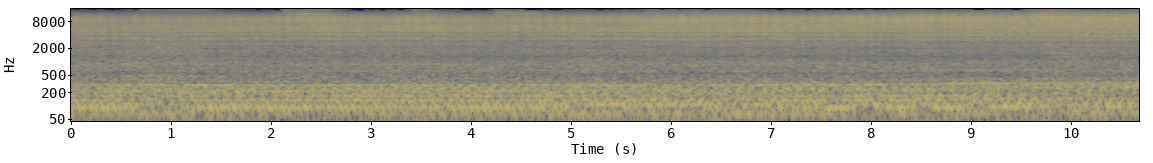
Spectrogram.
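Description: Norfolk Southern mid-train distributed-power GE diesel locomotives, a Dash 9 and an AC44, working under power with a steady, heavy engine drone as they draw near. Under it, the steady rolling of loaded double-stack well cars on the rails.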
